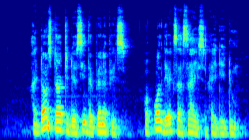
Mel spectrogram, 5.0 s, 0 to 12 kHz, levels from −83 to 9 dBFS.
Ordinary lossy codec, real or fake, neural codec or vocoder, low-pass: none; real; none; 10.8 kHz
